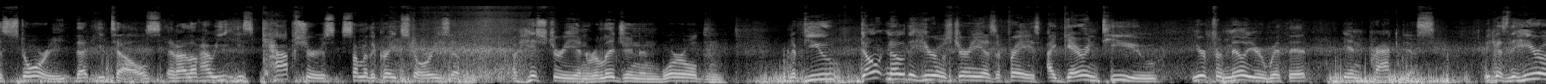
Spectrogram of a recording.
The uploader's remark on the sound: I came back to the town I grew up in and it got me thinking. Sitting on the beach, I pulled out my phone.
